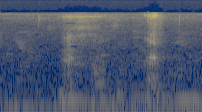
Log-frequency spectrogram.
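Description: A dog making two short sounds, about half a second in and again about a second and a half in.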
